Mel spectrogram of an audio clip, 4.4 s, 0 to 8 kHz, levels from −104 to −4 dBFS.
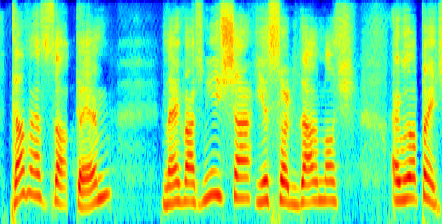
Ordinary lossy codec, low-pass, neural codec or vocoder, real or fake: none; none; codec, 16 kHz, 1 kbps, FunCodec, trained on Chinese and English, 50 frames a second; fake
